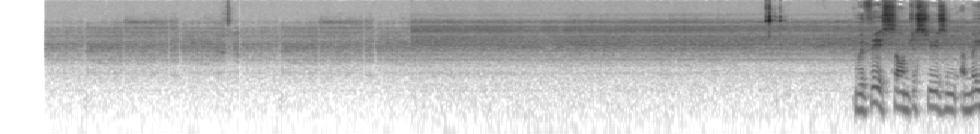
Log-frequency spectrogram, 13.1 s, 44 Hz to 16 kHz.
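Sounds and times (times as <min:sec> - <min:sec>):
radio static hiss: 0:00.6 - 0:13.0
sharp click: 0:10.2 - 0:10.5.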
